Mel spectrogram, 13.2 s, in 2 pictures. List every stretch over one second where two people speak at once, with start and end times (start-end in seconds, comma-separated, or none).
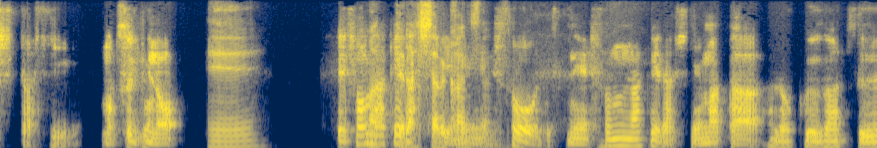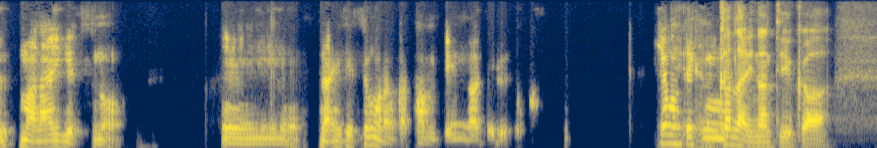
2.7-3.9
